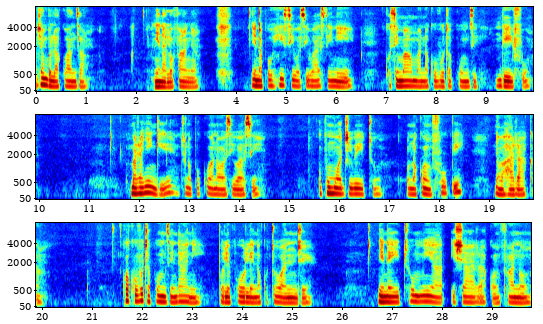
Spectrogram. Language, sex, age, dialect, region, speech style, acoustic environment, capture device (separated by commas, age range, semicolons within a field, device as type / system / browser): Swahili, female, 25-34, Kenya - Nairobi Sheng-influenced, Kenya, tired; relaxed, nature; silence, mobile / Linux / Chrome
